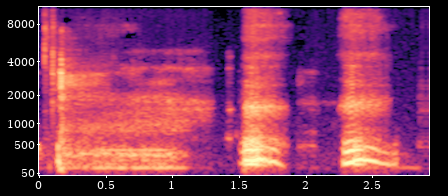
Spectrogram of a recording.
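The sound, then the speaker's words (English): A voice imitates a loud, rough snore: one long rasping drone, then two harsh, throaty snorting bursts in quick succession, with no talking. “It's not gonna be a gentle it's gonna be we're trying to turn on a freaking lawnmower snore.”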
